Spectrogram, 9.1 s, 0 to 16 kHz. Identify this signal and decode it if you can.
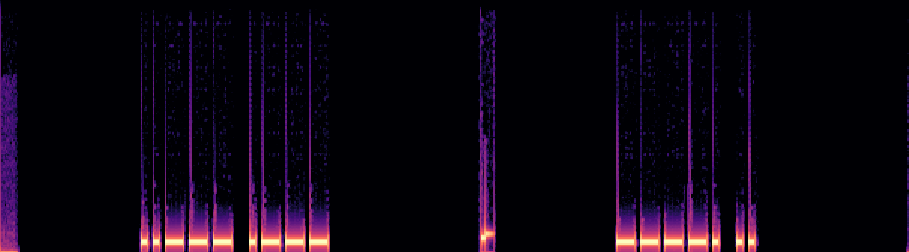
Morse code, heard as a keyed tone, about 20 wpm, 700 Hz. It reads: 2 J 9 I
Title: Single-Letter Single-Number 20wpm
